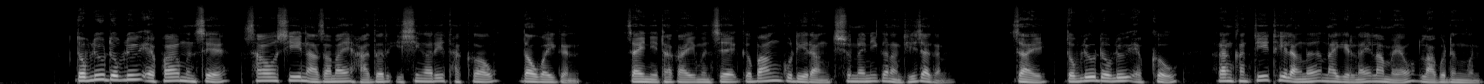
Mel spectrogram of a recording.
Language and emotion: Bodo, neutral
